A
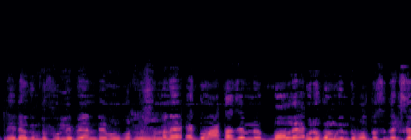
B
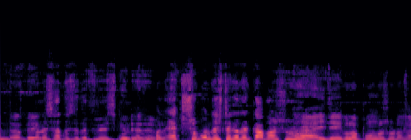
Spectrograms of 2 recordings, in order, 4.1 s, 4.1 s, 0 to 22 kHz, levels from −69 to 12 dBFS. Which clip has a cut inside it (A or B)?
B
